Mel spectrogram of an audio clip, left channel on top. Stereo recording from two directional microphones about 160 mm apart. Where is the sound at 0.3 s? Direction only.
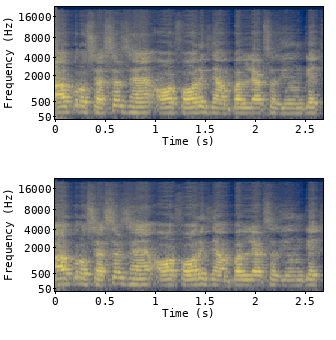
15° left (ahead or behind).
